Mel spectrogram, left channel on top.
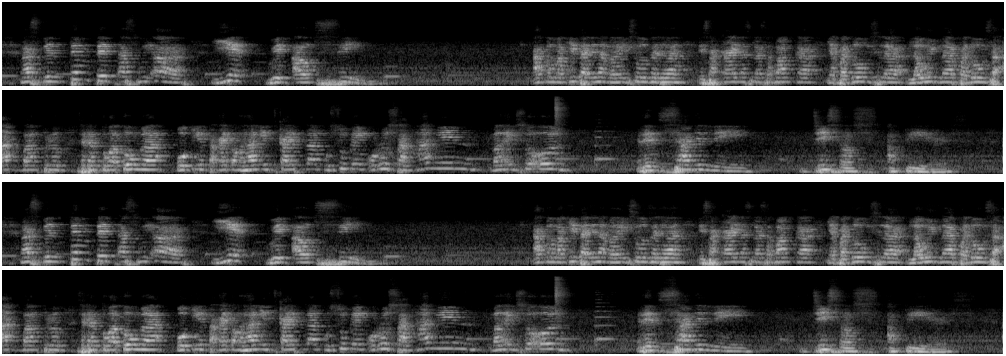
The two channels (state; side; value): normal; both; correlation 0.81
